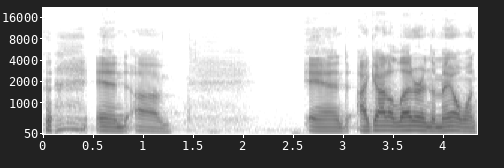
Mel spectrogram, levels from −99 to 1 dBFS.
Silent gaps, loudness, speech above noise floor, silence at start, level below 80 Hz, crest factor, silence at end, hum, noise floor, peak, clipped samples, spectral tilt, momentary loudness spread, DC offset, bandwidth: none; -43 LUFS; 42 dB; 0.05 s; under -90 dBFS; 20 dB; 0 s; none; -84 dBFS; -24 dBFS; under 0.1%; -6 dB/octave; 14 LU; under 0.1%; 19.5 kHz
